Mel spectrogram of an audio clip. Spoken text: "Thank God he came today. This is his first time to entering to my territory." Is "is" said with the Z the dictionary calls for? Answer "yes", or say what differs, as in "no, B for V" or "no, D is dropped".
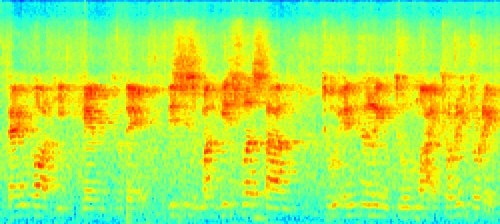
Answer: no, S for Z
